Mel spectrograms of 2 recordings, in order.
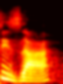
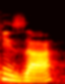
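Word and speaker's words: czar: e o seu imperador os isar ou izar como pronuncia-se nas duas formas não olhava para o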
